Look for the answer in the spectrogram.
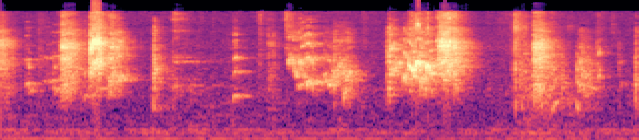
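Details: Budgerigar calls meant to encourage mating: a few bursts of harsh, buzzy chatter separated by brief pauses, with a faint low hum underneath.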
